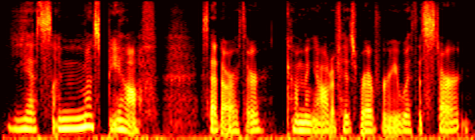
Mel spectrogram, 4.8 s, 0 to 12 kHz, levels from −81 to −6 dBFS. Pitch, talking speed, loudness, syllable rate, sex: 170 Hz, 190 wpm, -21 LUFS, 4.8 syllables/s, female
